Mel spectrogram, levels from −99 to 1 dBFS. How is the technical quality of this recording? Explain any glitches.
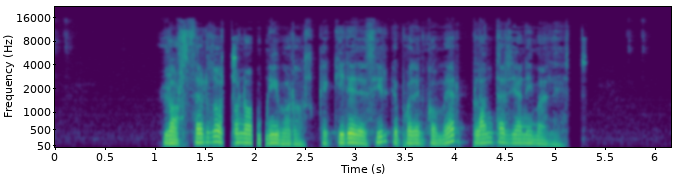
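The recording has two digital broadcast dropouts. The first runs from 1.68 to 2.15 s, just before "que quiere decir que". The second runs from 5.13 to 5.33 s, just after "pueden comer plantas y". In each, the receiver lost frames or they failed their checksum, so it muted until good frames resumed. The speech fades out within 8 ms and drops into silence. The first is several short holes totalling 171 ms over 427 ms, the longest 85 ms, which fits about four lost frames. The second loses 128 ms, suggesting three.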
